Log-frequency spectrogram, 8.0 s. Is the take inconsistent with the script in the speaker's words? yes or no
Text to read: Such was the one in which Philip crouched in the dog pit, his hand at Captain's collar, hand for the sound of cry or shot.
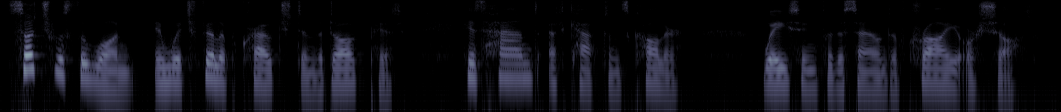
yes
